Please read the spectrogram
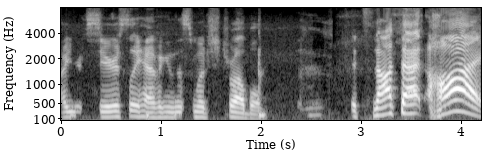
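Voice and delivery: loud, impatient, fed-up, exasperated scolding tone. Describing Alex's reaction in the game scene, voicing him: impatient exasperated Alex voice. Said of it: "tapping his foot like".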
